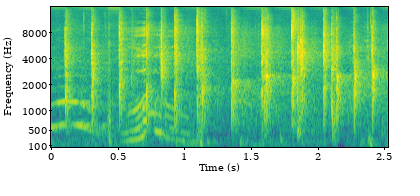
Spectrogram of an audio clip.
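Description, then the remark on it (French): A short burst of sparse, irregular hand clapping from a crowd on the place du cinéma, sharp and fairly loud claps that sound like only a few people, with a voice speaking and a rising vocal sound over them. “Est-ce qu'on peut l'applaudir s'il vous plaît”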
